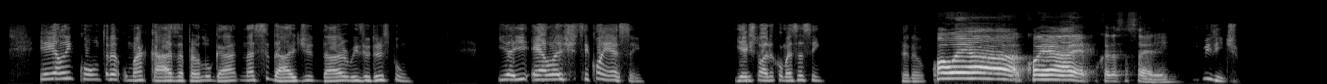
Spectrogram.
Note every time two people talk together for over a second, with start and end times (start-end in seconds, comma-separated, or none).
none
